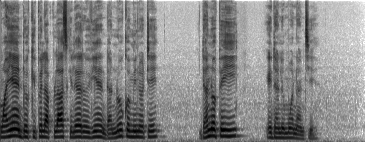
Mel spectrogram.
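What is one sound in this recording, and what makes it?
A middle-aged man speaks calmly and clearly into a close microphone.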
